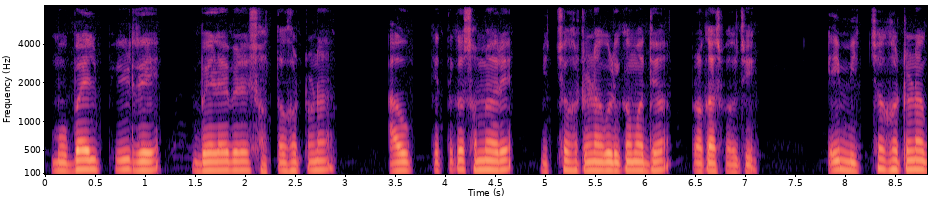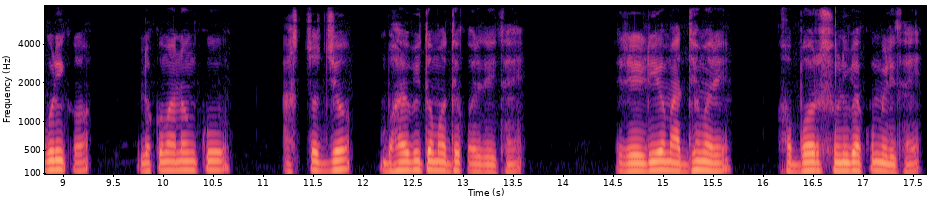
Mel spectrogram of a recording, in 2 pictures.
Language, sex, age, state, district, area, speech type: Odia, male, 18-30, Odisha, Cuttack, urban, spontaneous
